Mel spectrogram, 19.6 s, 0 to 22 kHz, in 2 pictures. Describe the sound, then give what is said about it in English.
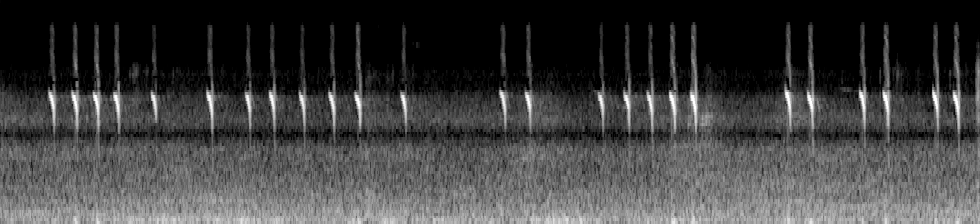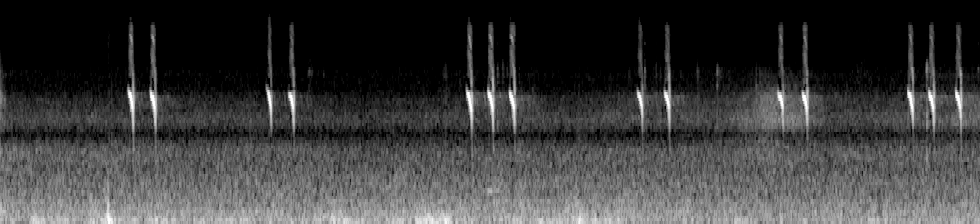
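A bird calls repeatedly with sharp, high-pitched chirps in quick clusters of two to four, recurring steadily throughout over a constant low background rumble. No one speaks. “Start recording Bird 9 again.”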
